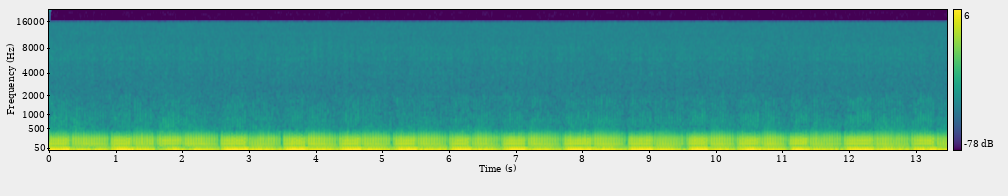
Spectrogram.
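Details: Ten-week-old kitten giving an even, throaty purr, low vibrating drone beating in regular in-and-out cycles a little faster than once per second.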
